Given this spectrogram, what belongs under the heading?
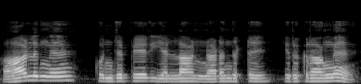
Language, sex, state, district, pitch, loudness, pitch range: Tamil, male, Tamil Nadu, Nilgiris, 145 Hz, -18 LUFS, 140-155 Hz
